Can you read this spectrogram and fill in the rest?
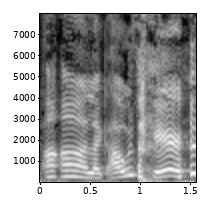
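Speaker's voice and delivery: high laughing admission. Real, not acted. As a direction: laugh while confessing fear. Laughing at own fear.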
